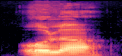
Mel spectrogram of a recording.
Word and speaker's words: hola: letters make in spanish hola uh silent as in the h island as in our so hola we don't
